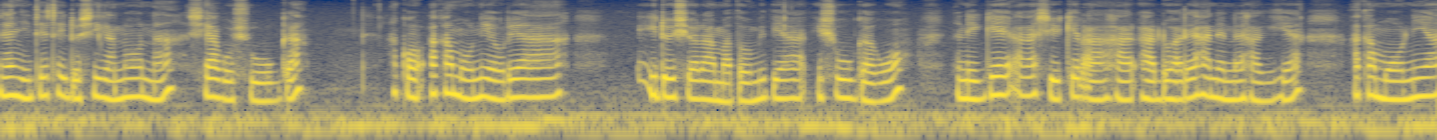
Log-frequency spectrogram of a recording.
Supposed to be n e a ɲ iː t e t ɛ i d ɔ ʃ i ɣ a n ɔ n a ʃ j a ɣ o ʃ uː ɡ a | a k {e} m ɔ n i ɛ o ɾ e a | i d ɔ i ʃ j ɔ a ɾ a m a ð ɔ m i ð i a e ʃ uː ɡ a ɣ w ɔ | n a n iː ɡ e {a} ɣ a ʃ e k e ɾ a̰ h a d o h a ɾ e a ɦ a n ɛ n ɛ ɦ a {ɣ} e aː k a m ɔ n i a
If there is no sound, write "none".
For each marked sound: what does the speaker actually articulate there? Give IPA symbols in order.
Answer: a, a, ɣ

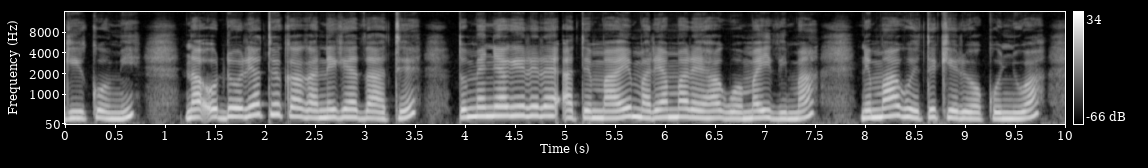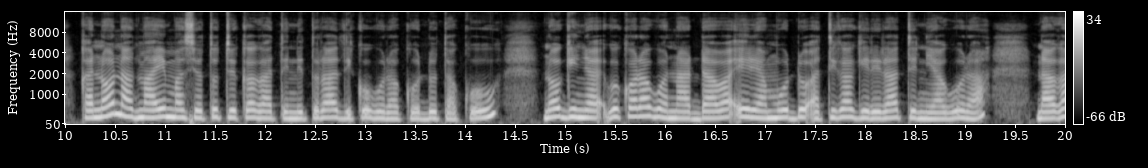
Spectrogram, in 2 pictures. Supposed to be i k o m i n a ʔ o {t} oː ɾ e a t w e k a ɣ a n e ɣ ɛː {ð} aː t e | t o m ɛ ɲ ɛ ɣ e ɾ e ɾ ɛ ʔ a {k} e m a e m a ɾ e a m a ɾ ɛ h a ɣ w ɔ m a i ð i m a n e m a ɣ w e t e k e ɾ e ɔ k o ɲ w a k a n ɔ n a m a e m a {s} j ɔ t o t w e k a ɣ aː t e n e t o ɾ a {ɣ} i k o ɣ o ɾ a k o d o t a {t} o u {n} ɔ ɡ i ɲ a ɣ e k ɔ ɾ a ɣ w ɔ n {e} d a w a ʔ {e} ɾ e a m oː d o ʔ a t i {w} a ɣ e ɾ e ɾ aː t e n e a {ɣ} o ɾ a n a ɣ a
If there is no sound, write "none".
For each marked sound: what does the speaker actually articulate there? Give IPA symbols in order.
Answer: d, ð, t, s, ð, k, n, a, e, ɣ, ɣ

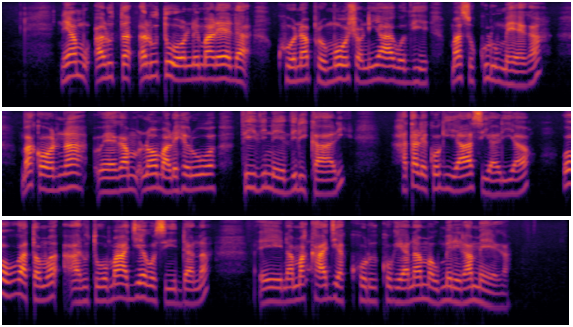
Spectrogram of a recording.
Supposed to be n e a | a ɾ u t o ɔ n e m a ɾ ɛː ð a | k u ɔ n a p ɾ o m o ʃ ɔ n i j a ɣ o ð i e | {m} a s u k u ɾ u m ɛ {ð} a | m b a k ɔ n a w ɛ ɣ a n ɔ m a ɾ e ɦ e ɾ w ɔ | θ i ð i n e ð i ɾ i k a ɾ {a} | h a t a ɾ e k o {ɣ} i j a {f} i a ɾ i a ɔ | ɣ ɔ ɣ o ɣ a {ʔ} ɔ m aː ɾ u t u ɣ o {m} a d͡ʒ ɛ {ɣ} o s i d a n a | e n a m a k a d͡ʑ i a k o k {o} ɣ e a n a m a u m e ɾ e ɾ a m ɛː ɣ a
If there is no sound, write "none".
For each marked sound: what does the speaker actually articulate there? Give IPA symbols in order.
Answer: m, ɣ, i, ɣ, s, t, m, ɣ, o

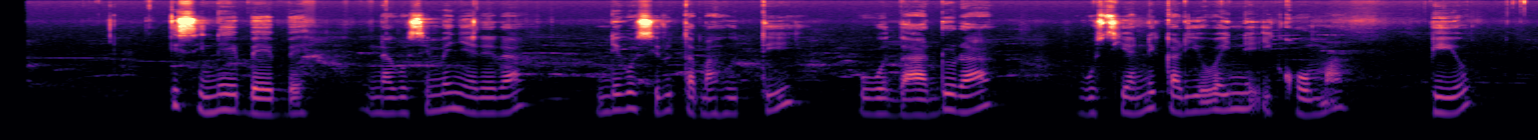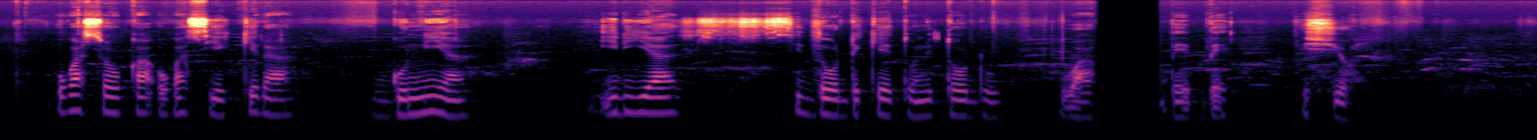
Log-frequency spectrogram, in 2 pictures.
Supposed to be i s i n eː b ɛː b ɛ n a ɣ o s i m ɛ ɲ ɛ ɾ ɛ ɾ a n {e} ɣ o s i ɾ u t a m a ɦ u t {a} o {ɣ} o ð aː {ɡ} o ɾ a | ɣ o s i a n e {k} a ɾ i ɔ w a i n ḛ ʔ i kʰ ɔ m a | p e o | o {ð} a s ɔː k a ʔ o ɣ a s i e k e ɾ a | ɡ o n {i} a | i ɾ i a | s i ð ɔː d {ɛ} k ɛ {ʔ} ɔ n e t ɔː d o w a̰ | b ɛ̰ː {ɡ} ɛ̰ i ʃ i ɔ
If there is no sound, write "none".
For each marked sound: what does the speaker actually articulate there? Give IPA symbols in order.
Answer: e, i, ɣ, d, k, ɣ, i, ɛ, t, b

